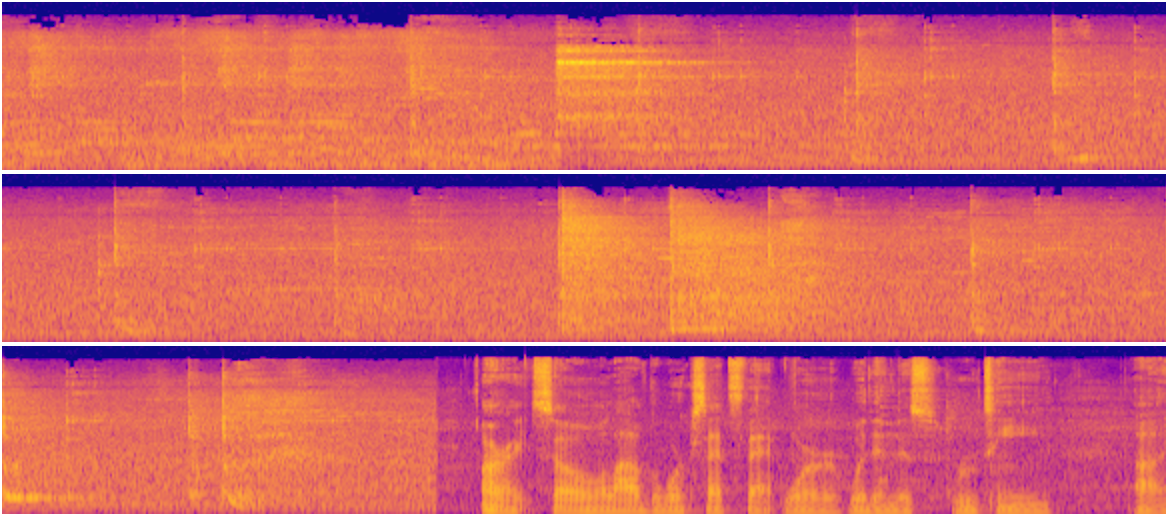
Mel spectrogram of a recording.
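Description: Weight plates on an exercise machine clank as they lift and drop.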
